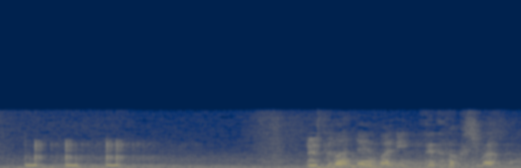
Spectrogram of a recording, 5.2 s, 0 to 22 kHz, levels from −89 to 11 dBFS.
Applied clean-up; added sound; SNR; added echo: none; Bass drum; 11 dB; reverberation time 2.4 s.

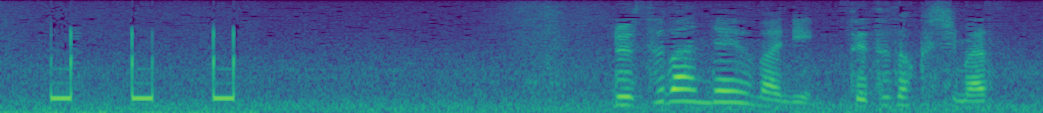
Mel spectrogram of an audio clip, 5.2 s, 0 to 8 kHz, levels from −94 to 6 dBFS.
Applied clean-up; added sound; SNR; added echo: none; none; none; none.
